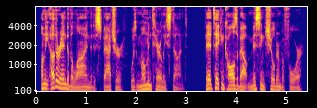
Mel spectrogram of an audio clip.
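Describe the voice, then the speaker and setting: A male narrator reading a story in a steady, scripted delivery. His pitch sits in a middle range but swings freely up and down. The recording is dry and close, with no room sound. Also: no room sound.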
